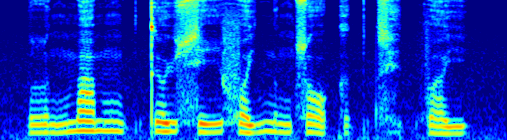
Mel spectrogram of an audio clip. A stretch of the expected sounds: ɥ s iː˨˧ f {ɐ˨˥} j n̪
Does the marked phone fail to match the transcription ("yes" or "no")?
no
